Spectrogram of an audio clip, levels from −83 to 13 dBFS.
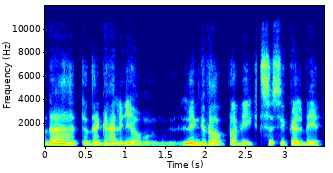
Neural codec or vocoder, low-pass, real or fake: codec, 24 kHz, 3 kbps, HILCodec; 10.8 kHz; fake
